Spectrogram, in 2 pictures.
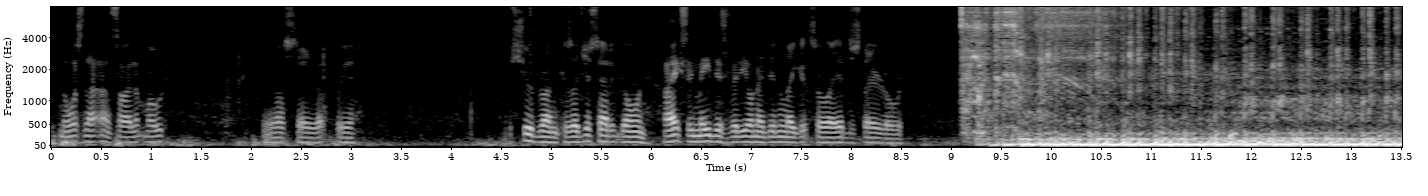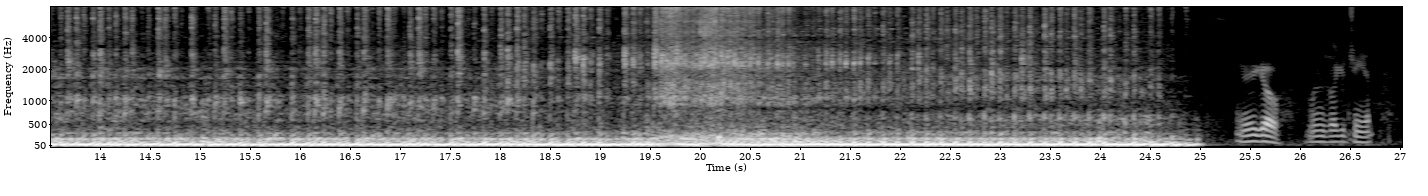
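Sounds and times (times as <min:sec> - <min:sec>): motorcycle engine running: 0:09.7 - 0:25.0.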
